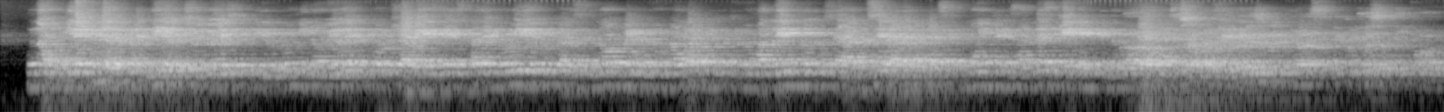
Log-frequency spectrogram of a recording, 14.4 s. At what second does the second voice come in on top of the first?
11.0 s

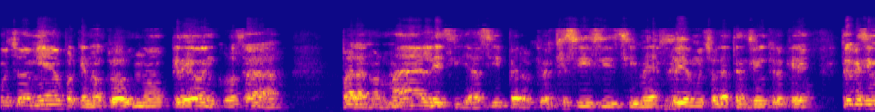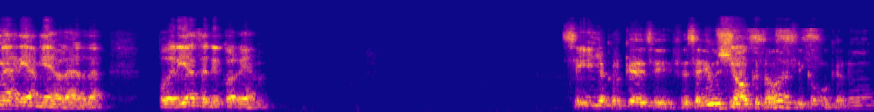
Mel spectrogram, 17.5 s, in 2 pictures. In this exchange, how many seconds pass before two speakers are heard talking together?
15.9 s

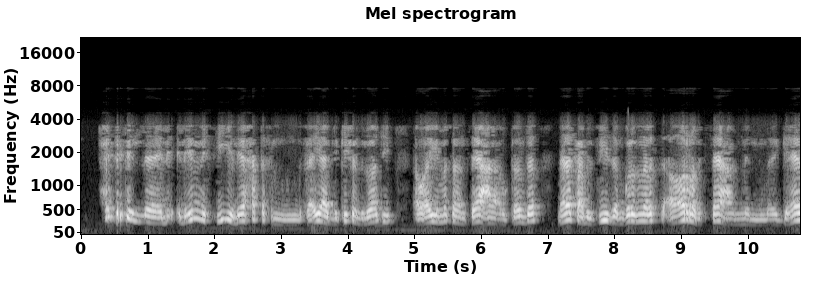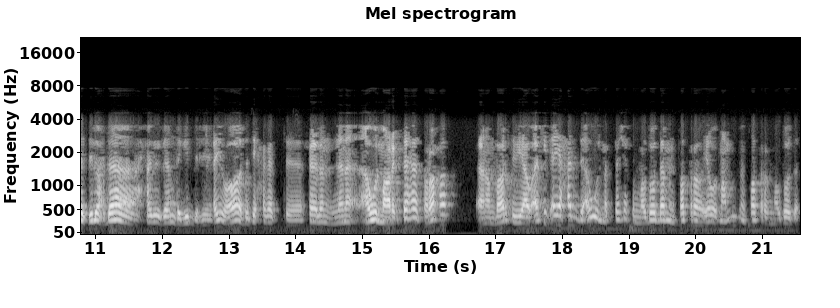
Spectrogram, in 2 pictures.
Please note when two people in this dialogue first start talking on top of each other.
none

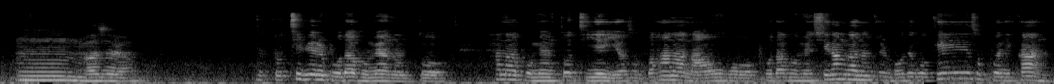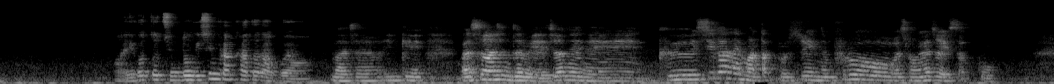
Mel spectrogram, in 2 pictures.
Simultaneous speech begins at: none

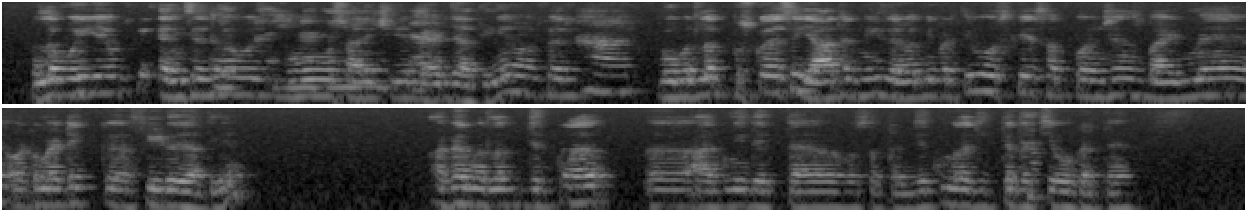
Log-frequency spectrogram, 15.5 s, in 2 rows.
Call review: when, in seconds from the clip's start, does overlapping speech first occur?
1.3 s

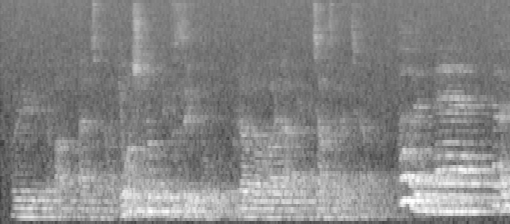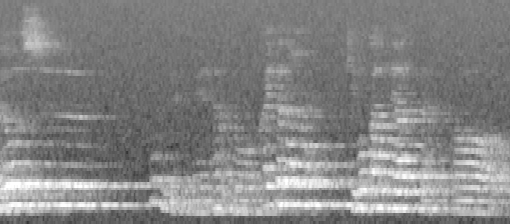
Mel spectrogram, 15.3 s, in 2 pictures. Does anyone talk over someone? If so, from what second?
none

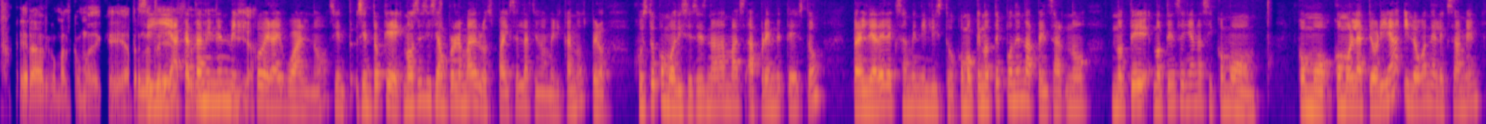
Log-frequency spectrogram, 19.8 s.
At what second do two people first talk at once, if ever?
1.8 s

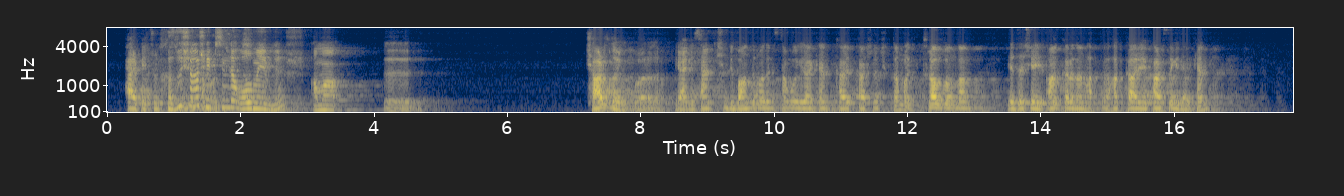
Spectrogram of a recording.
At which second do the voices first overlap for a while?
0.9 s

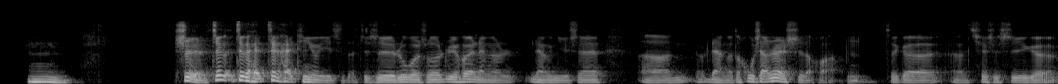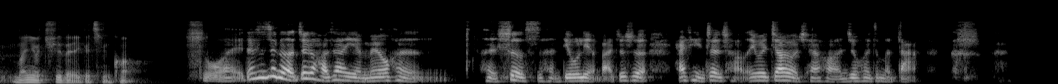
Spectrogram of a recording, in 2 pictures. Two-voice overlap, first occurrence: none

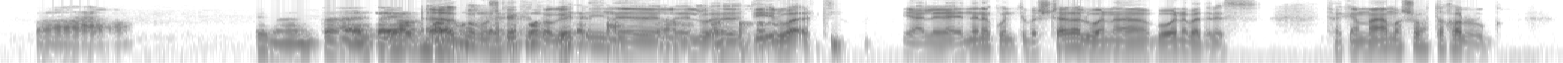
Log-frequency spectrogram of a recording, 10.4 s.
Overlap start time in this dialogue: 2.8 s

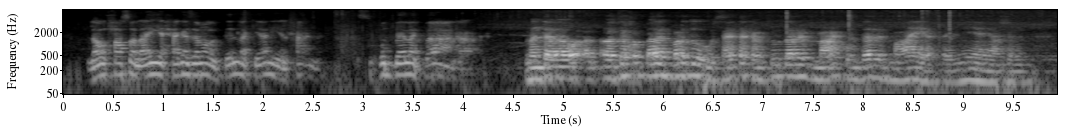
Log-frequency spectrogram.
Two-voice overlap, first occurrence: none

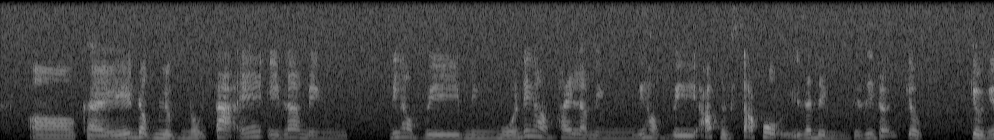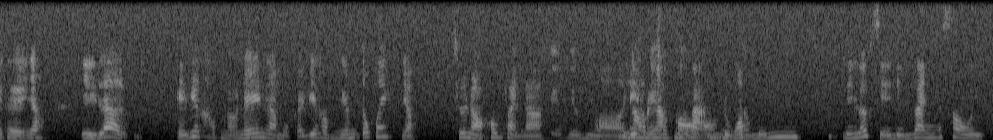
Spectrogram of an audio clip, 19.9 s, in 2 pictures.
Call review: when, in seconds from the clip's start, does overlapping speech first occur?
15.9 s

